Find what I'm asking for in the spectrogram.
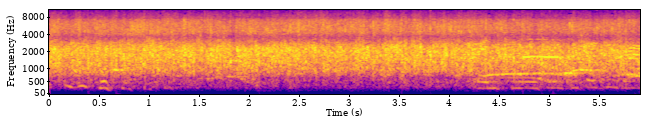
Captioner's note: cheers and applause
